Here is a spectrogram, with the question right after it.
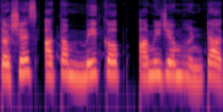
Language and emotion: Goan Konkani, neutral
